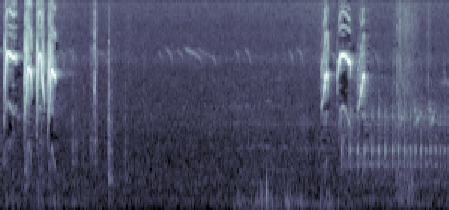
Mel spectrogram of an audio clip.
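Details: Female cinereous tit, its calls meant to draw males into song: a quick run of four high chirps, a pause, then three more sharp notes followed by a low pulsing hum.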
